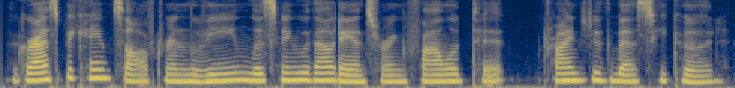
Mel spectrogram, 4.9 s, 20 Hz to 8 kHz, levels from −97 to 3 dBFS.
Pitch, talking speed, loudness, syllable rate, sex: 195 Hz, 220 wpm, -16 LUFS, 6.4 syllables/s, female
